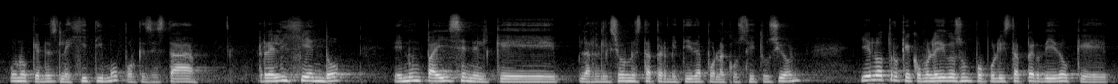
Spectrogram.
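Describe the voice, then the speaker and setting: A man's voice: on the high side, mellow. A man in his sixties from Honduras, raised in Mexico, with a Mexican accent, giving opinionated, conversational answers full of fillers. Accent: Mexican Spanish. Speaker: guest painter. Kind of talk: interview answers.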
